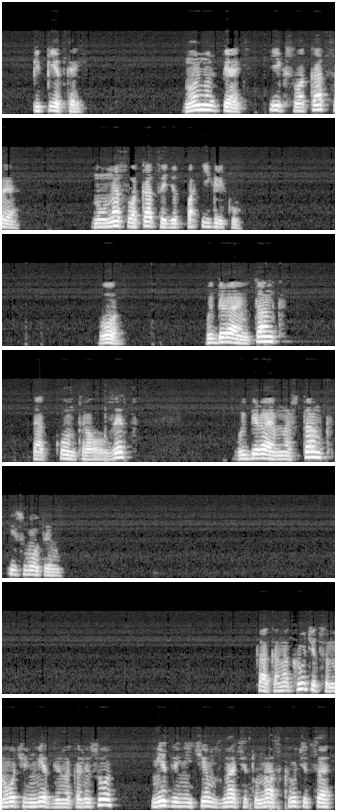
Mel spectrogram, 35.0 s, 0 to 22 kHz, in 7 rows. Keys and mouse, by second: 14.1-15.2 drag, 16.6 ctrl+z, 20.1-32.5 drag, 34.1 ctrl+z.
